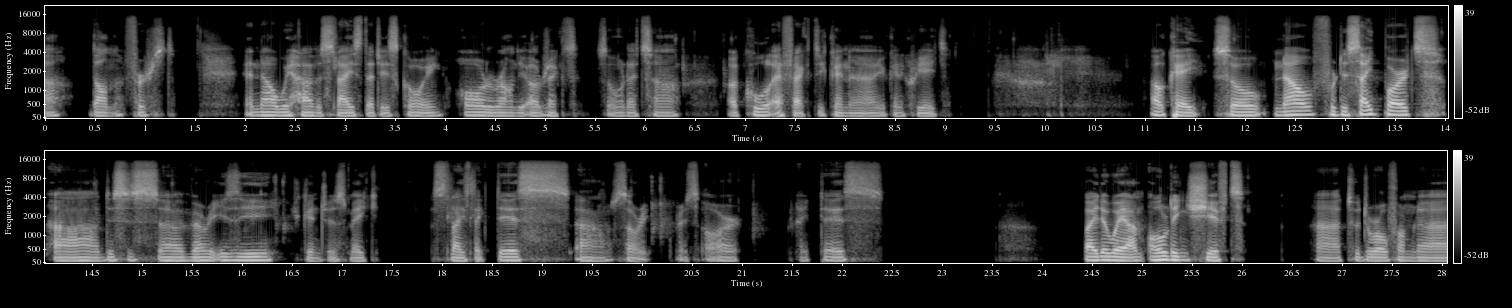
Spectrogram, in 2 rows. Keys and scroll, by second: 16.2 shift+f, 20.0 r.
